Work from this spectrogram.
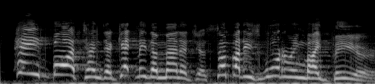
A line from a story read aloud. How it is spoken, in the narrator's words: He yelled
